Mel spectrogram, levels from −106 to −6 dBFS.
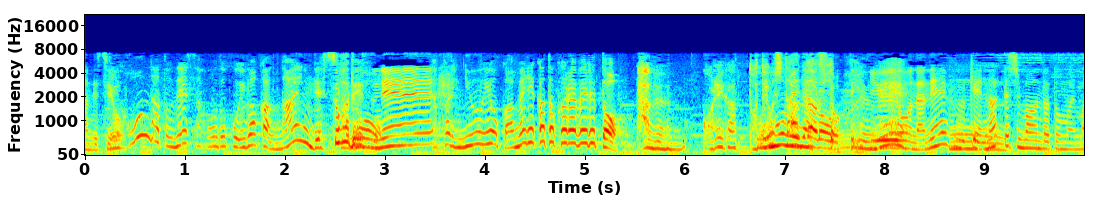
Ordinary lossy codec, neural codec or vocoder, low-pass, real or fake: none; none; 7.2 kHz; real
